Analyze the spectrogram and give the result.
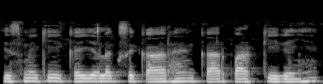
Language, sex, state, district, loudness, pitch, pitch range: Hindi, male, Gujarat, Valsad, -14 LUFS, 140 Hz, 130-145 Hz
